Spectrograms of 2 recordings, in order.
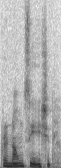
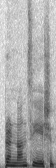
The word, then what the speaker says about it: pronunciation: But when you take it on to a noun form, it's pronunciation. It's not pronunciation. Pronunciation. Even the spelling is different, and you don't say pronunciation, you say pronunciation.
